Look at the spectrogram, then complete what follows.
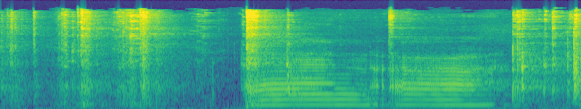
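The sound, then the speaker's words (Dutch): Metal cutlery clatters and clicks as knives are picked up to cut cucumbers, followed by a sustained, steady ringing tone for over a second before brief clinking returns. “pak wat messen en ik ga komkommers snijden voor mijn kleine voor naar school.”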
